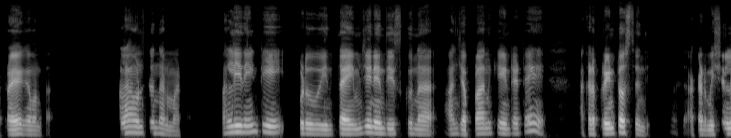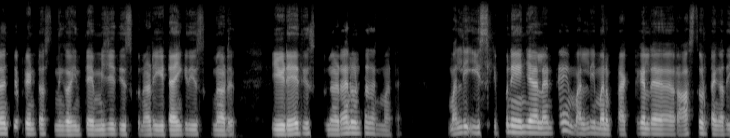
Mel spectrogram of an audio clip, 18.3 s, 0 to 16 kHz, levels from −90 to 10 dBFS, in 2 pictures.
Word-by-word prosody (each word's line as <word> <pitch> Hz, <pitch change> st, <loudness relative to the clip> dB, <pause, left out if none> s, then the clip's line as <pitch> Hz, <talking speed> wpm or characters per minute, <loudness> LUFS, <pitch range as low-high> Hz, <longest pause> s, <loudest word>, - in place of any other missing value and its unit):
ప్రయోగం 115 Hz, -1 st, +4 dB
అంతా. 105 Hz, -, -21 dB, 0.9 s
అలా 145 Hz, +3 st, +1 dB
ఉంటుందన్నమాట. 135 Hz, -9 st, -8 dB, 0.5 s
మళ్ళీ 155 Hz, +3 st, +1 dB
ఇదేంటి? 175 Hz, +1 st, 0 dB, 0.3 s
ఇప్పుడు 135 Hz, -2 st, -1 dB, 0.2 s
ఇంత 115 Hz, +2 st, -14 dB, 0.2 s
ఎంజీ 135 Hz, +7 st, -1 dB
నేను 140 Hz, -1 st, +5 dB
దీసుకున్న, 125 Hz, 0 st, -6 dB, 0.4 s
అని 130 Hz, +1 st, -8 dB
జెప్పడానికి 135 Hz, +1 st, -1 dB
ఏంటంటే, 135 Hz, +6 st, -5 dB, 0.6 s
అక్కడ -, -, 0 dB
ప్రింట్ 135 Hz, +3 st, +5 dB
ఒస్తుంది. 120 Hz, -, -9 dB, 0.5 s
అక్కడ 115 Hz, -, -2 dB
మీషన్‌లోనుంచి 135 Hz, +5 st, 0 dB
ప్రింట్ 130 Hz, 0 st, 0 dB
ఒస్తుంది. 115 Hz, -2 st, -10 dB
ఇగొ 110 Hz, -, +4 dB
ఇంత 115 Hz, -, -15 dB
ఎంజీ 120 Hz, +2 st, -2 dB
తీసుకున్నాడు. 115 Hz, 0 st, -4 dB
ఈ -, -, +5 dB
టైంకి 115 Hz, +2 st, +5 dB
దీసుకున్నాడు. 115 Hz, -2 st, -3 dB, 0.6 s
ఈ -, -, +8 dB
డే 120 Hz, -, +7 dB
తీసుకున్నాడు 120 Hz, -3 st, -3 dB
అని 145 Hz, -, +3 dB
ఉంటాదన్నమాట. 130 Hz, -7 st, -9 dB, 0.7 s
మళ్ళీ 150 Hz, +5 st, -1 dB
ఈ -, -, -1 dB
స్లిప్‌ని 170 Hz, -1 st, -2 dB
ఏం 155 Hz, -, +3 dB
జేయాలంటే, 145 Hz, +6 st, +2 dB, 0.2 s
మళ్ళీ 135 Hz, +2 st, -5 dB
మనం 125 Hz, -, +2 dB
ప్రాక్టికల్ 130 Hz, +2 st, -1 dB, 0.4 s
రాస్తూ 125 Hz, +5 st, -4 dB
ఉంటాం 115 Hz, -, -3 dB
గదా 120 Hz, -, -7 dB
130 Hz, 145 wpm, -25 LUFS, 115-140 Hz, 0.9 s, ఈ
